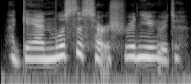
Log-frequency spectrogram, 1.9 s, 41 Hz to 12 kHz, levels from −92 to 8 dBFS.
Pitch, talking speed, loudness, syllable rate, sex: 240 Hz, 155 wpm, -15 LUFS, 5.0 syllables/s, female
